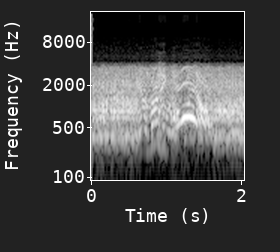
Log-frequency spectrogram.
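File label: damaged oil mood medium, speech English; War Thunder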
